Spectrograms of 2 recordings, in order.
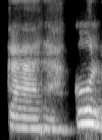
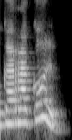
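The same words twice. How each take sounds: First: "caracol" with a light single-tap R, very slow and low; soft R. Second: "caracol" mispronounced with a rolled RR, as carracol; wrong strong R. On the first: Teacher showing pupils the soft middle R, gentle slow tap. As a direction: stretch out "caracol", tapping the R gently. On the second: Teacher showing how not to say it, trilled R. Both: Shown as a demonstration. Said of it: "no le digo caracol".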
